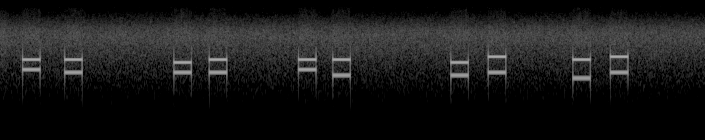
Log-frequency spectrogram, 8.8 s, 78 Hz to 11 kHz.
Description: DTMF, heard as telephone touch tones, dialled by hand, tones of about 220 ms. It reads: 08 78 05 49 29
